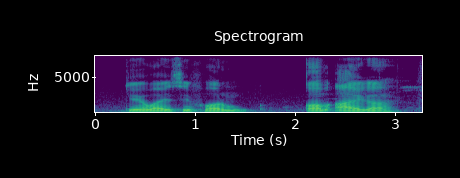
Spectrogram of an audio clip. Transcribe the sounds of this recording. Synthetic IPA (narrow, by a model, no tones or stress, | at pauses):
kewaisipʰɔɾm | kɔbaeɡa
